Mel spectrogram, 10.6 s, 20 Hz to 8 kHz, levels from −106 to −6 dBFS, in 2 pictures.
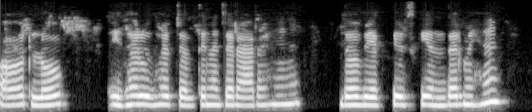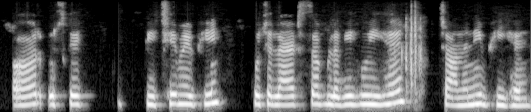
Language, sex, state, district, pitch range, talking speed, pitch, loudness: Hindi, female, Chhattisgarh, Balrampur, 220-240 Hz, 160 wpm, 230 Hz, -14 LUFS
